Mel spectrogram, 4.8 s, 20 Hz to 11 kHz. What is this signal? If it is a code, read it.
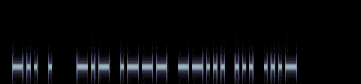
Morse code, heard as a keyed tone, about 25 wpm, 700 Hz. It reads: DE KJ7SV
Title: USA Callsign DE Callsign - 5 Characters - 25wpm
